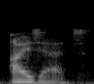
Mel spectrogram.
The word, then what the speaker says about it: Izads: the spots readers aside that's how i'm going to pronounce that i z a d s izadz and of these they enumerated 28 to 31.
